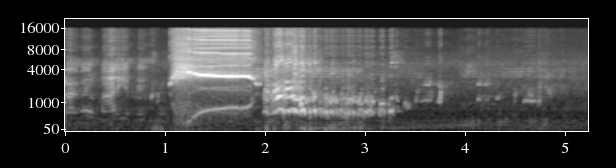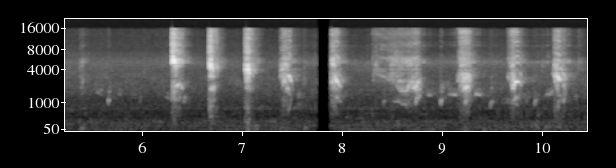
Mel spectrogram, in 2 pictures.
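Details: Displaying male turkeys performing a mating dance for hens; one loud rolling gobble of about two seconds, then a series of short sharp clicking taps repeated roughly every half second.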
